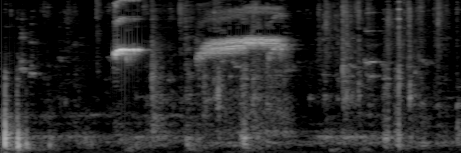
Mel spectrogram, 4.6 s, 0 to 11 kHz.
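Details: Canary chick of the black red mosaic jaspe SD variety, 11 days old. A short sharp whistle is followed by a longer, steady, hoarse whistled call. Faint clicks and shuffling follow.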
